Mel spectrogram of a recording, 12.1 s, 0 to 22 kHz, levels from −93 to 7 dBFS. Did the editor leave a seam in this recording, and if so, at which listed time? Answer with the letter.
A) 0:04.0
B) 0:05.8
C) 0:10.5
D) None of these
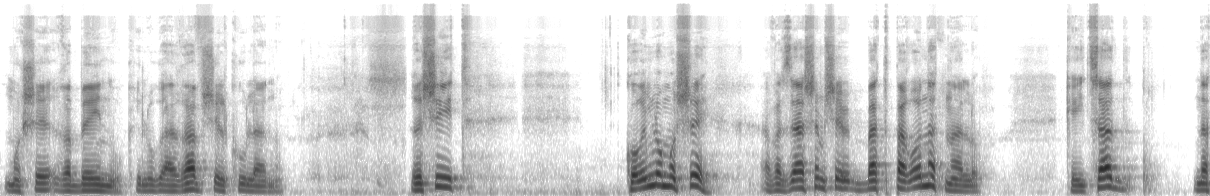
A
